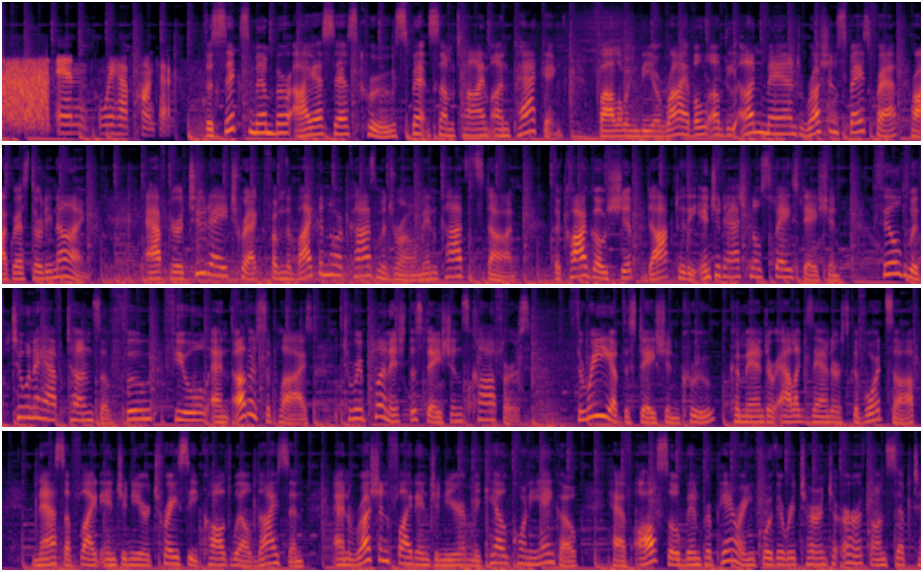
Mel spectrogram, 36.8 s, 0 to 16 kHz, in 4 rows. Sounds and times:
Music: 0:00.0 - 0:36.7
Speech: 0:00.6 - 0:10.0, 0:10.6 - 0:23.5, 0:24.2 - 0:36.7.

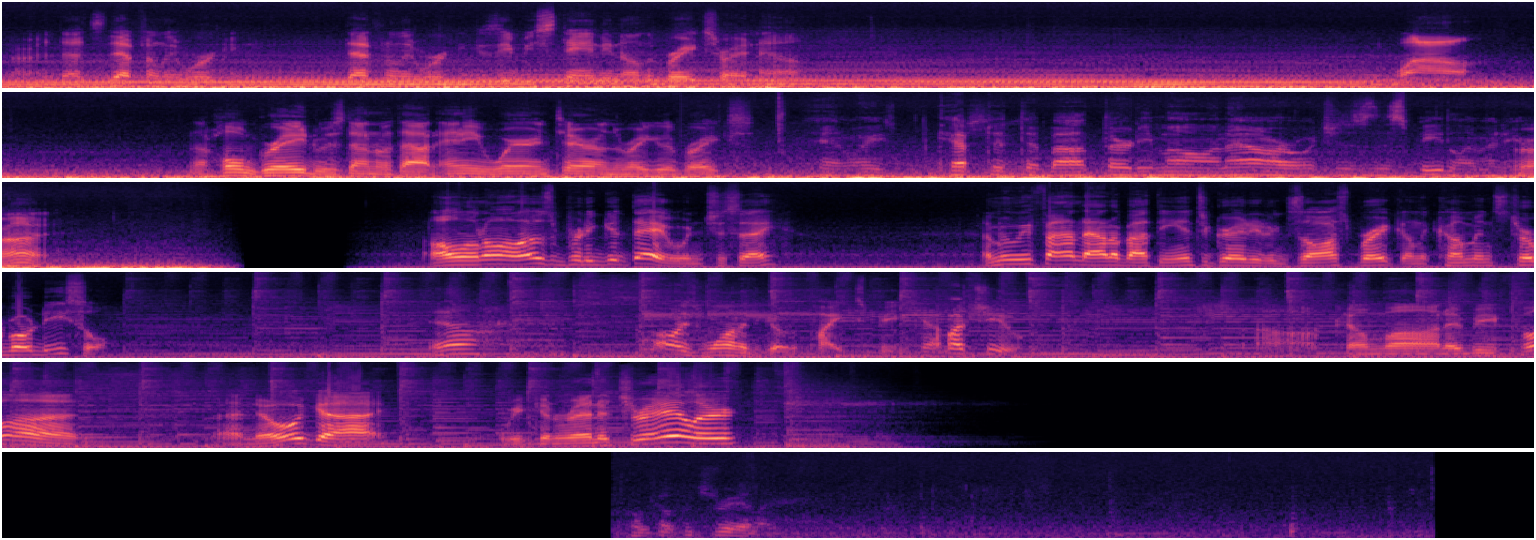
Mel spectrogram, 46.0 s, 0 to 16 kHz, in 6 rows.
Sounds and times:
Speech: 0:00.0 - 0:01.2, 0:01.8 - 0:04.0, 0:07.0 - 0:07.4, 0:08.6 - 0:15.6, 0:17.5 - 0:19.3, 0:20.2 - 0:23.5, 0:25.2 - 0:25.5, 0:26.2 - 0:28.1, 0:29.3 - 0:31.1, 0:31.7 - 0:32.6, 0:33.2 - 0:34.3, 0:41.4 - 0:42.3
Music: 0:23.2 - 0:35.7.

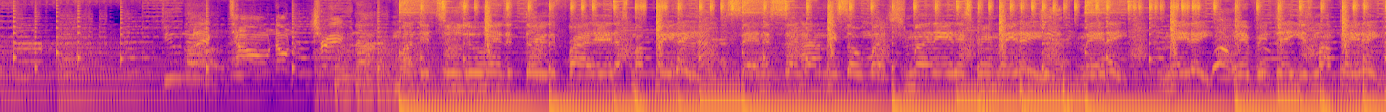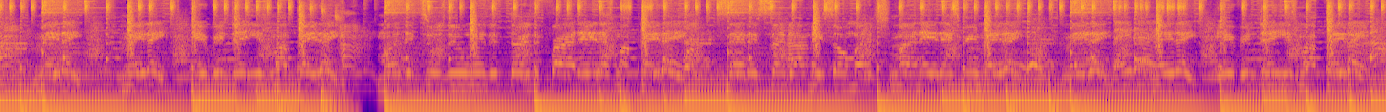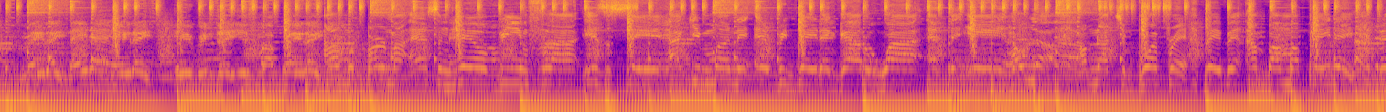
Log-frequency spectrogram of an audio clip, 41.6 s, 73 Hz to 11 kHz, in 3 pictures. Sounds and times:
Music: 0:00.0 - 0:41.5.

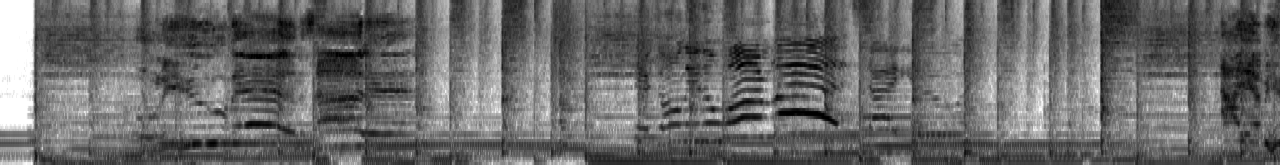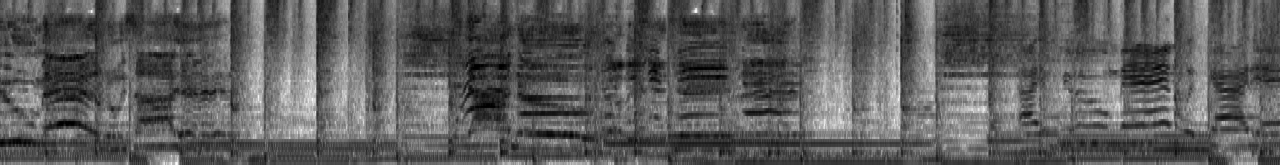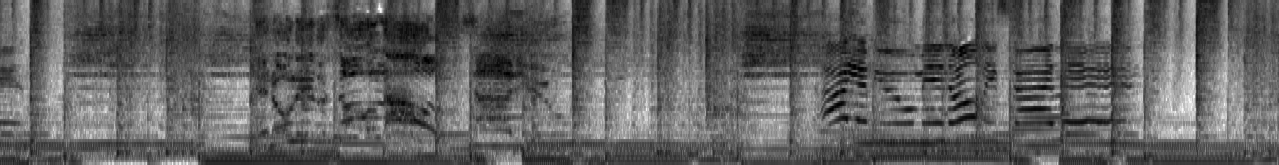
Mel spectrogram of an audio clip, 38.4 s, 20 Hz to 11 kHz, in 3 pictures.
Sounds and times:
Music: 0:00.0 - 0:38.3.

